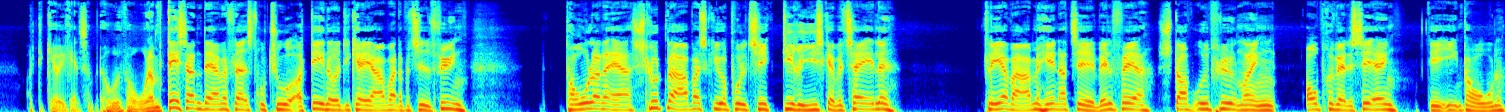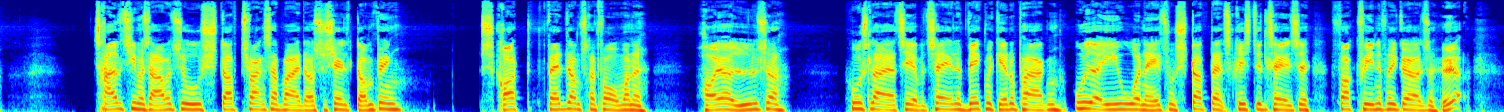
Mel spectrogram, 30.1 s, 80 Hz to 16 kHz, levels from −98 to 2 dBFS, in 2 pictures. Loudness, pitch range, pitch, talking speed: -19 LUFS, 155-180 Hz, 170 Hz, 150 wpm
